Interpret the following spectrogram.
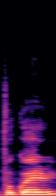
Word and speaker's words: Bugweri: You're now a woman member of parliament in Bugweri. Is it Bugweri? Bugweri. Bugweri. Oh my God! I have come trying to pronounce that word, Bugweri, and finally I failed. Bugweri. Okay. Bugweri.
